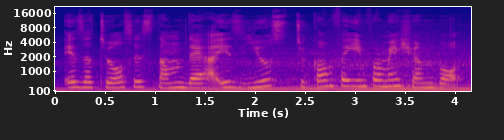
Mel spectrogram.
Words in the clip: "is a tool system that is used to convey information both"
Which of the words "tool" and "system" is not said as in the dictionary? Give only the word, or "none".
none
